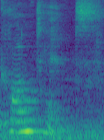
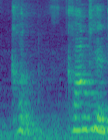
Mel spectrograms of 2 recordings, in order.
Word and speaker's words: content: something the content and the accent would be more on the content content content is being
